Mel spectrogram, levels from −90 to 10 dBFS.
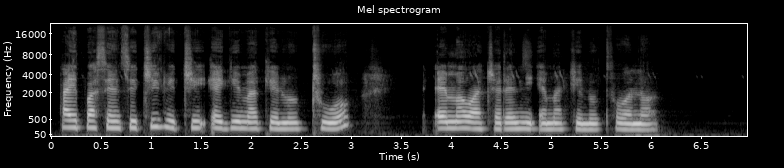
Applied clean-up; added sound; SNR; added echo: neural mask model DeepFilterNet 3.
